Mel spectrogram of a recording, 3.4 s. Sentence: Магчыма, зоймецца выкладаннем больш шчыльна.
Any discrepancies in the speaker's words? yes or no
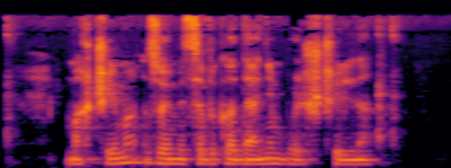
no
